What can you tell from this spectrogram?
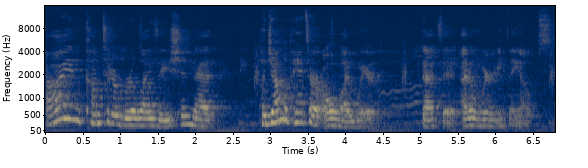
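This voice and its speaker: Very animated yet mellow, the young woman's mid-range voice moves at a moderate pace as she chats through a thrift haul, her vlog full of fillers and restarts. The room is echoey, with faint music behind her.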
